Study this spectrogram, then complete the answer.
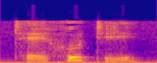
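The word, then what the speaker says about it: Tehuti: scribe of the Gods tho pronounced tahuti the so-called Emerald Tablet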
